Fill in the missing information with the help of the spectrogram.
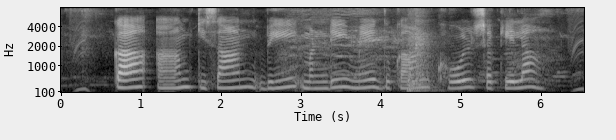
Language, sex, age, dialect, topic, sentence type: Bhojpuri, female, 18-24, Western, agriculture, question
